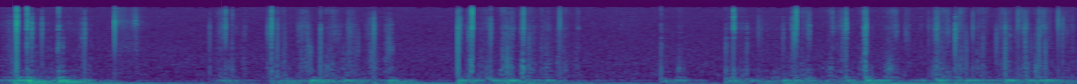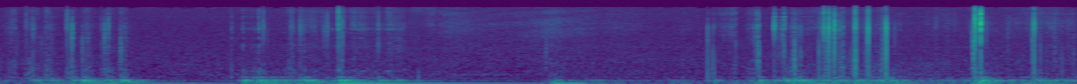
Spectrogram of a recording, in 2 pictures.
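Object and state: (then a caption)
Metal mesh microphone grille, scratched and tapped. Long natural nails scratch and tap the sides of a hollow, round woven metal mesh microphone grille. The sound is a dense run of low, rumbling thumps with brief, bright scratchy crackles layered on top, each tap dying away almost at once.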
